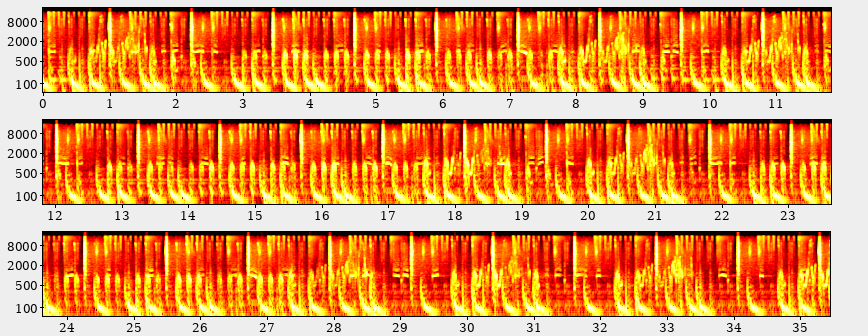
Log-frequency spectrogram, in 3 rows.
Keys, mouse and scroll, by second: 2.5 KP_2, 3.6 KP_Enter, 6.8 click, 7.5-8.0 scroll down 1, 8.2-9.0 typing, 10.2-11.0 scroll down 1, 11.4 middle click, 16.2 click, 22.9 right click, 24.8 click, 27.9 click, 31.0-31.4 scroll up 1, 32.6 click, 34.7 3.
